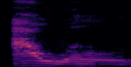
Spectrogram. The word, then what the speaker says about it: owl: E tem que pronunciar o lã, certo? Owl.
